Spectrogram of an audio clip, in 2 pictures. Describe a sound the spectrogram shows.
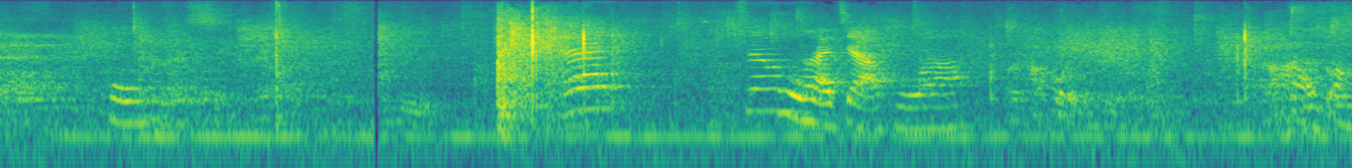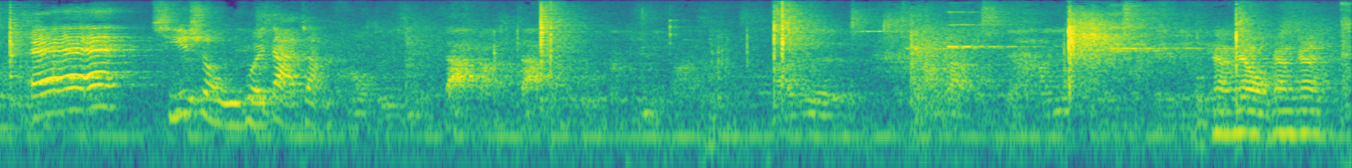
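Young women talk and laugh with animation close by.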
